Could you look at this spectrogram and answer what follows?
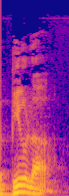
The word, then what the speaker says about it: Beulah: 那个希伯来字读成不乌拉，大概应该这样读的不乌拉，而英文把它写成 BEULAH，英文的读法就读作 Beulah。从此以后有很多诗歌都用直接用 Beulah 来讲这一件事。我们唱过好些诗歌，有的诗歌根本歌名就叫做 Beulah，像宣道诗 237首，我们中文把它翻译作福地。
